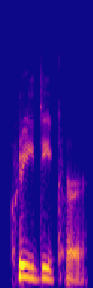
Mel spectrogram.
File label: "cri de coeur", American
